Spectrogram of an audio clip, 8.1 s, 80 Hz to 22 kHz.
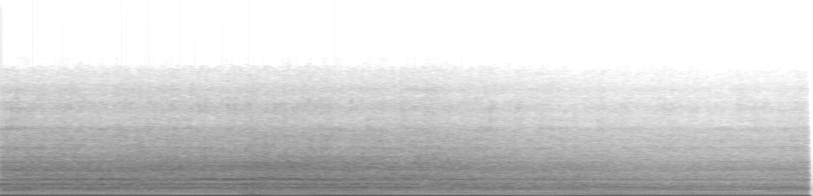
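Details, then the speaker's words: Polaris Sportsman 500 after top-end rebuild, test ride without plastics: single cylinder revving under load with a fast mechanical clatter over the exhaust; source uncertain, owner may check under the CVT belt cover. "well it goes it's got power it seems to be running good but I got this crazy like clattering noise coming from the motor"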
